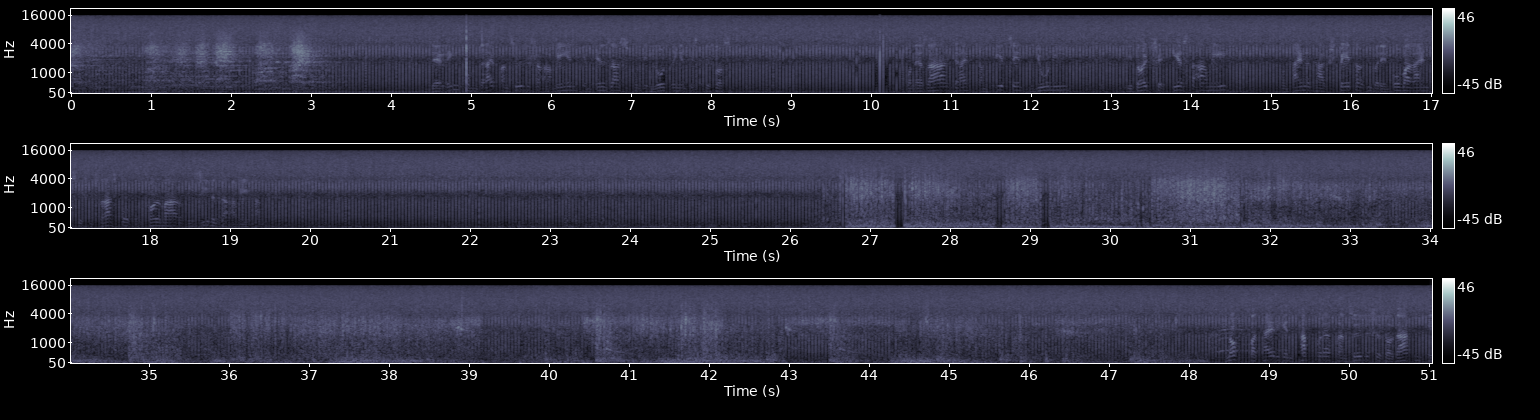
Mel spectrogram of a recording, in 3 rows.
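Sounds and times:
film soundtrack hiss: 0:00.0 - 0:51.0
explosions: 0:26.7 - 0:49.1.

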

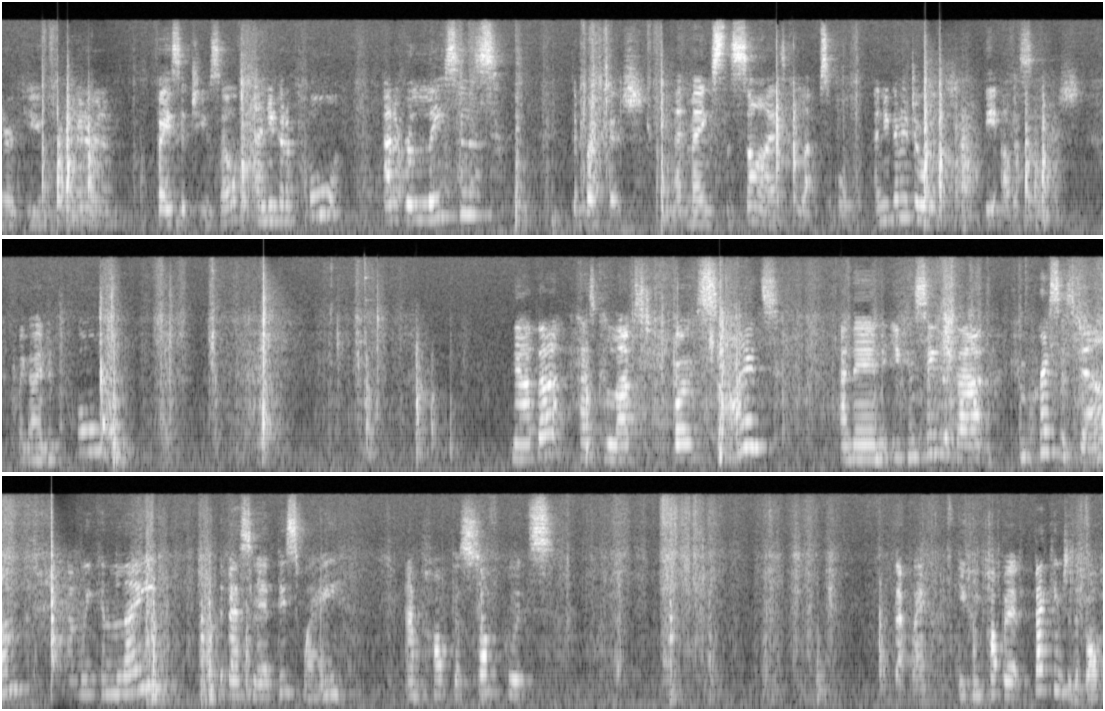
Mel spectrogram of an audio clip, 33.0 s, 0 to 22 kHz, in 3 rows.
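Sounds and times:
fabric rustling and rubbing: 0:02.1 - 0:06.9, 0:11.4 - 0:15.0, 0:16.8 - 0:22.4, 0:23.0 - 0:33.0
fabric scuff: 0:27.6 - 0:30.5.

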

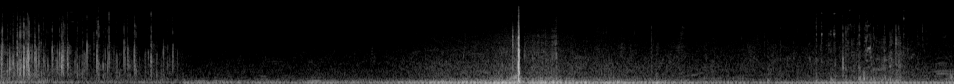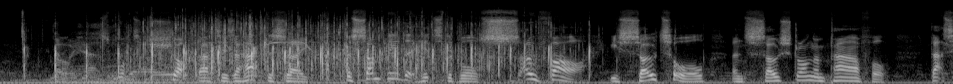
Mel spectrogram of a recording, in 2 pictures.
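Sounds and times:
low hum: 0:01.8 - 0:16.5.

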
